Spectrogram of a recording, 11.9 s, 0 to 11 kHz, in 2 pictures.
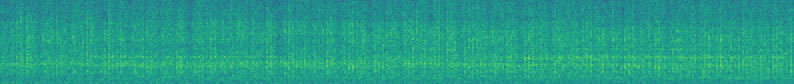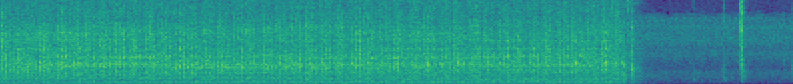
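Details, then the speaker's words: MV Agusta F4 after fuel pump repair with an AEM 320E LPH fuel pump replacing the OEM pump: steady, even idle of about four firing pulses a second, no misses or knocks, for ten seconds before shutdown; runs healthy. "So she's running, guys. Really happy with that."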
